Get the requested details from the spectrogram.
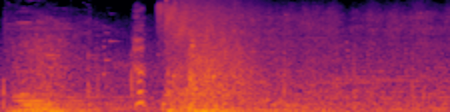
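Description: A loud whooshing burst sounds suddenly.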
